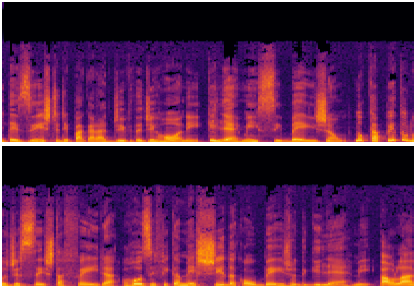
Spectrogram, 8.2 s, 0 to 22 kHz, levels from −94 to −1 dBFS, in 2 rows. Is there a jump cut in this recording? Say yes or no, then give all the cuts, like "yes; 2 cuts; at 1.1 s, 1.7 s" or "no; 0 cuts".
yes; 1 cut; at 2.5 s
